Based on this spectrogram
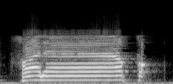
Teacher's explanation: فالقاف يرتفع أقصى اللسان في اتجاه أقصى الحنك. هذا الالتقاء يمنع الصوت تماما. فلو قلنا خلاق وتوقفنا عند هذا الحد لن نسمع صوت القاف.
